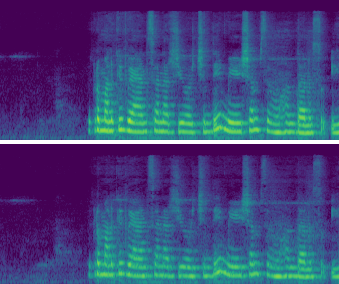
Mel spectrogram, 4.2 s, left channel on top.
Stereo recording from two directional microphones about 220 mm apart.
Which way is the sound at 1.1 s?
50° left (ahead or behind).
